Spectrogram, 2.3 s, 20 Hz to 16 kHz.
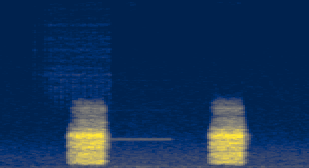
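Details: Ringed bush-cricket, Rhacocleis annulata, at Biedermannsdorf, Austria, 8 August 2022, picked up with an ultrasound detector (Pettersson D 100), noise removed: two short, harsh, broadband chirps about one second apart, with a faint steady tone between them.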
